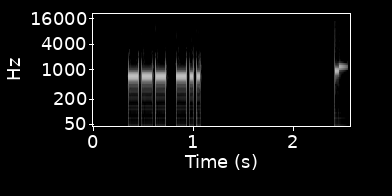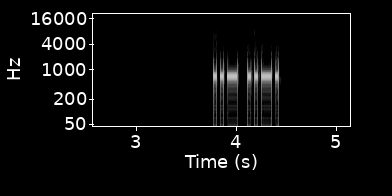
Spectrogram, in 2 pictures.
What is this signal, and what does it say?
Morse code, heard as a keyed tone, about 36 wpm, 700 Hz. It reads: OD UF
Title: Top Two Letter Combinations in Words 35wpm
